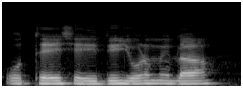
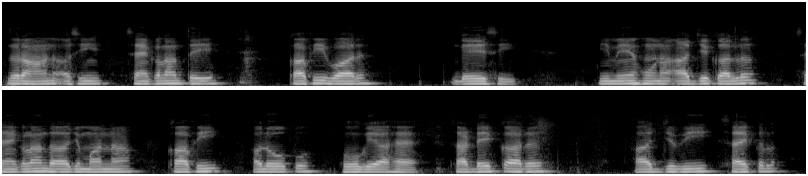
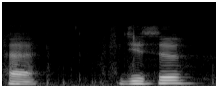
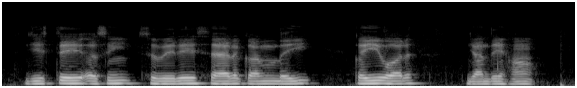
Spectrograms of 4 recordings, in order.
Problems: constant background noise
